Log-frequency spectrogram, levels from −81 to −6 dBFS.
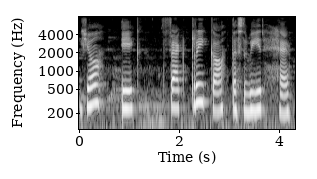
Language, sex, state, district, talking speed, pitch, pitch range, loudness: Hindi, female, Jharkhand, Palamu, 85 wpm, 230 Hz, 205-245 Hz, -16 LUFS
